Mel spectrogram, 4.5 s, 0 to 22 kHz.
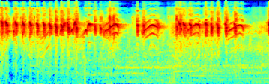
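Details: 2021 sunbird song: rapid series of high, sharp chirps, then looping slurred whistles and another quick chirping run, with short pauses between phrases.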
